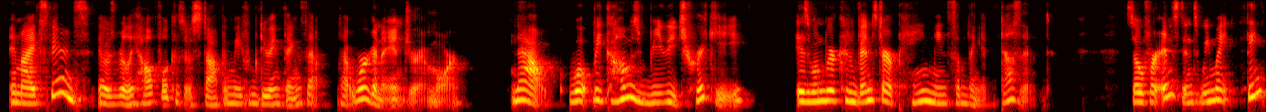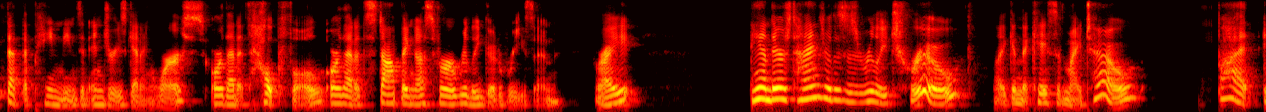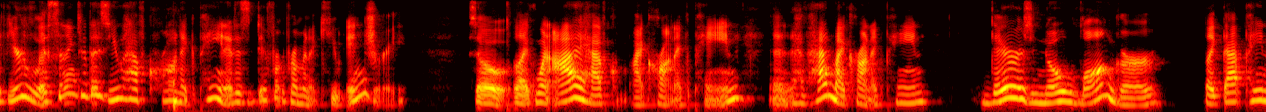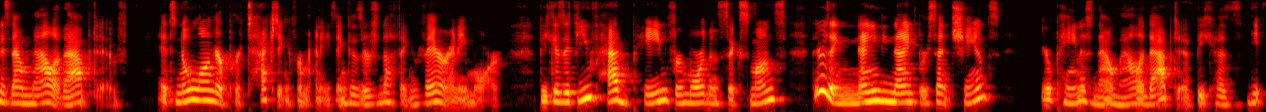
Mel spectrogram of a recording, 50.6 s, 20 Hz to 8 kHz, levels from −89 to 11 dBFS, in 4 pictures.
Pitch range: 190-265 Hz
